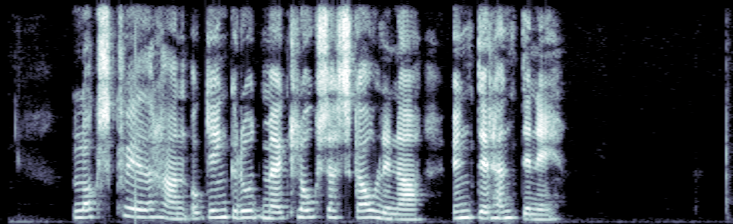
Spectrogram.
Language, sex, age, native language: Icelandic, other, 12, Icelandic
